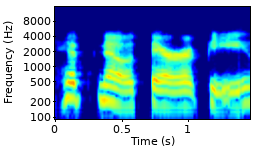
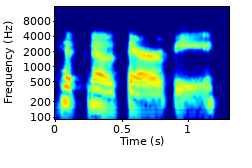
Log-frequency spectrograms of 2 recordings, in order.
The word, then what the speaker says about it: hypnotherapy: the future um we we pronounce uh that word hypnotherapy like hypnosis we pronounce it hypnotherapy so so number two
